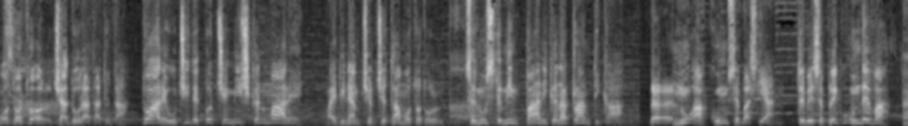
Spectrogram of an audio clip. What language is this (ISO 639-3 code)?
ron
